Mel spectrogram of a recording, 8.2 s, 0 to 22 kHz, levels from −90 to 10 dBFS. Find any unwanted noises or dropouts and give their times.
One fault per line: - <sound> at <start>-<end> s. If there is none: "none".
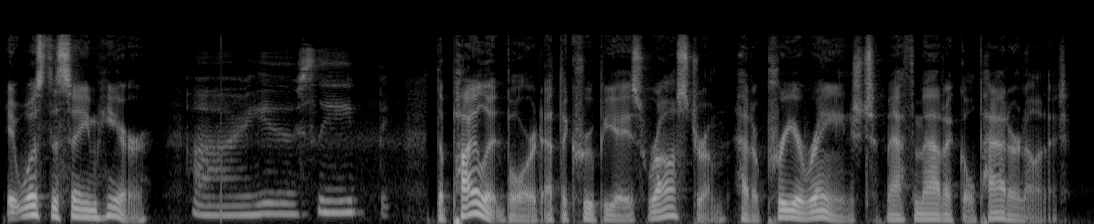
- sigh at 1.4-2.9 s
